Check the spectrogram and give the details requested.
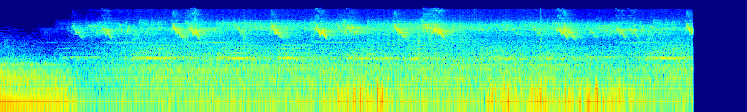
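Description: Birds chirping in a rural outdoor ambience, a string of short, quick chirps repeating over a low background rumble. A low hum fades out about a second in, and everything cuts off abruptly near the end.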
